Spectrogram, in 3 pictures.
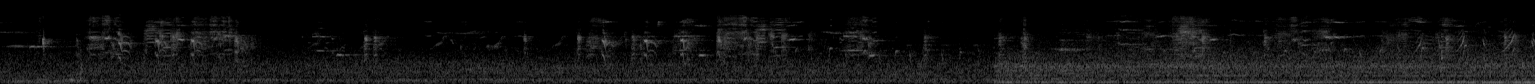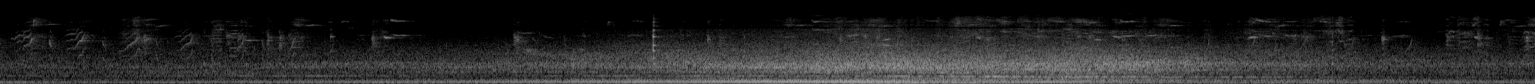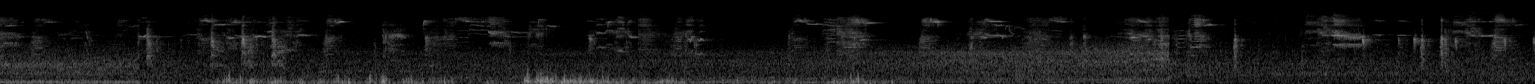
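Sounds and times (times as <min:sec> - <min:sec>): wild birds chirping: 0:00.0 - 0:46.0
low steady rumble: 0:10.0 - 0:32.0.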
